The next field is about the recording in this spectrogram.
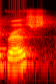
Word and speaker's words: Grose: So my website is Jessica Grose, G-R-O-S-E.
